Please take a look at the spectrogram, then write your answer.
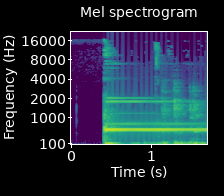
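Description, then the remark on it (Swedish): After a moment of silence, a small gong is struck once with a padded mallet, giving a soft attack and a steady, ringing tone that hums on with a low resonance underneath. “David har tagit med sig en liten gonggong, en pinne med vadderad knopp”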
